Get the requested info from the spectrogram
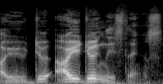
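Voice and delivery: ordinary talk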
